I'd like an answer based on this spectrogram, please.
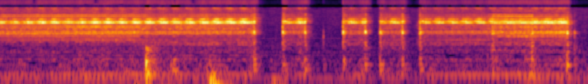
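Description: High whine of a camcorder's zoom motor, running in stretches that stop and restart about four times while the picture is being adjusted. A couple of faint low handling bumps about two seconds in.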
